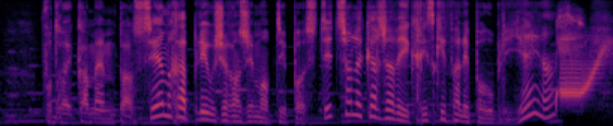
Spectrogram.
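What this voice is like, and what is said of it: Exaggerated put-on Belgian French accent. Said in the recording (French): “L'accent belge, comment ça ? Too much ?”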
